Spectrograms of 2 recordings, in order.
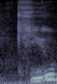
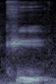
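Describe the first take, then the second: First: It sounds like 'kyoo' with an oo vowel. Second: It sounds like 'ku' with a rounded front vowel. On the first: "we pronounce this in English Q" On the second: "but in French Q"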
